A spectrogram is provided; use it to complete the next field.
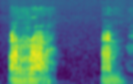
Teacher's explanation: Like if you can't do the uvular trill, ara, go ahead and do a Spanish alveolar trill, the ara. It's better than doing an English R.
